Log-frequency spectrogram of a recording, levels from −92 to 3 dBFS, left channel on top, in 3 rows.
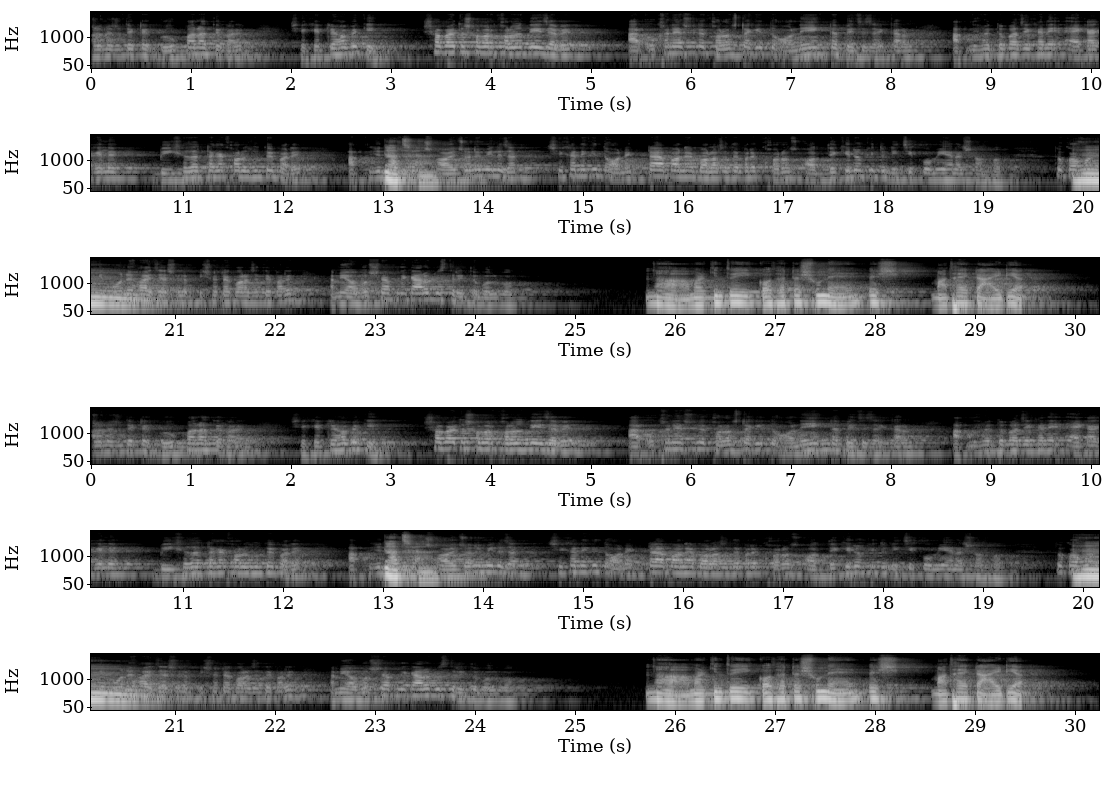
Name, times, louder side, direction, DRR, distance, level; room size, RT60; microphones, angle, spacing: voice 1, 0.0-1.6 2.2-2.9 3.3-4.8 5.4-8.2 8.6-10.4 10.7-12.2 12.6-14.4 14.7-19.2 19.7-22.2 22.5-24.4, left 1 dB, 45° left, 4 dB, 3.5 m, -39 dB
voice 2, 13.0-13.5 19.9-20.7 25.7-28.2 28.6-29.5, right 1 dB, 10° right, 6 dB, 1.0 m, -27 dB
26.5 x 24.0 x 8.6 m, 1.3 s
head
